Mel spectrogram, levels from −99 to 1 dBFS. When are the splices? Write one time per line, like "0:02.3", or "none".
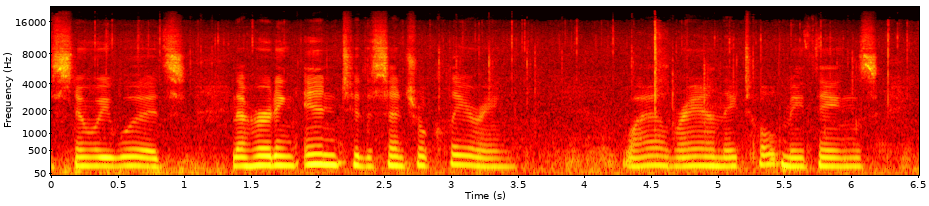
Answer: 0:01.4
0:01.8
0:04.6

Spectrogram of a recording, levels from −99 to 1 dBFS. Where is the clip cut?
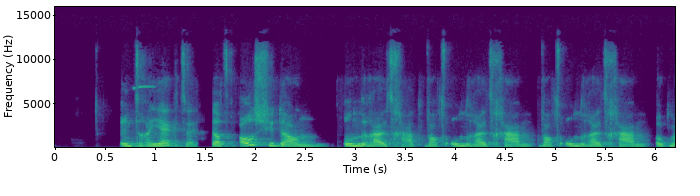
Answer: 0:01.4
0:01.8
0:02.8
0:04.8

